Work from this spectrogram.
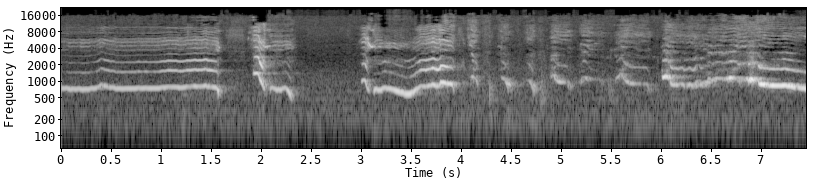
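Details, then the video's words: A puppy yelps and whines: a sustained high whine breaks into a fast, irregular burst of short sliding yips, roughly three per second, then ends with a long wavering wail. "Puppy yelping sound effect"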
